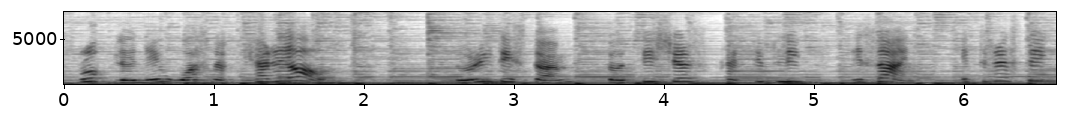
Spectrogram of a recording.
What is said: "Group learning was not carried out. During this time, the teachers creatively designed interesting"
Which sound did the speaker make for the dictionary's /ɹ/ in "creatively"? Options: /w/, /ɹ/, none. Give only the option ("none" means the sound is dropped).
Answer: none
